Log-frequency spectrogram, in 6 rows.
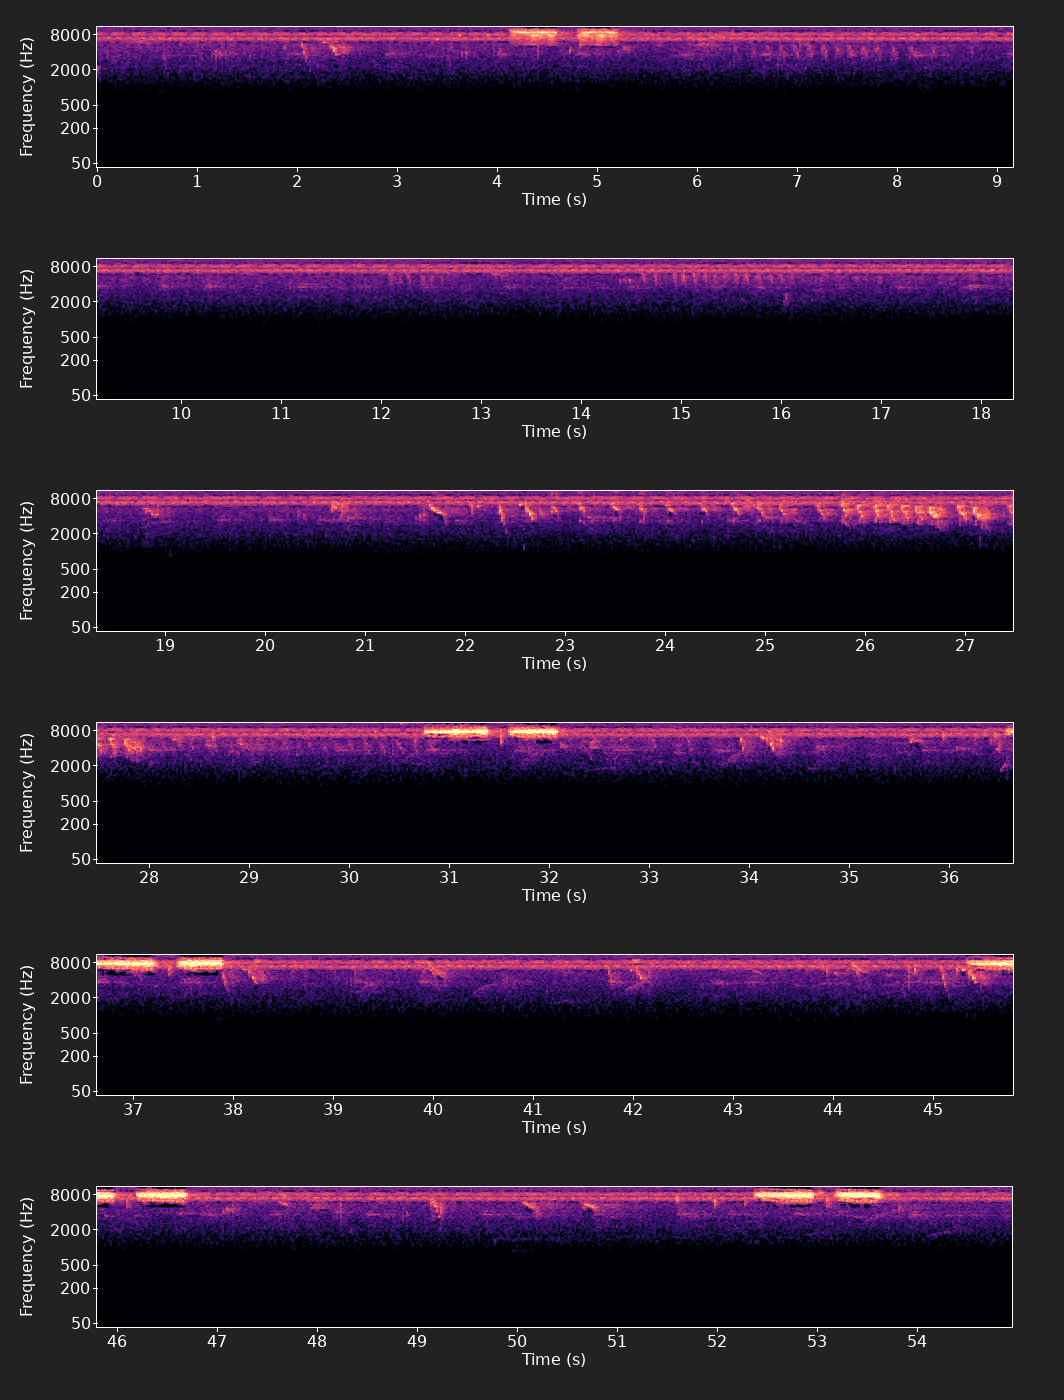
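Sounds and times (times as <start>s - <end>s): high-pitched insect drone: 4.1s - 5.3s, 30.7s - 32.9s, 36.4s - 38.3s, 45.4s - 47.2s.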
